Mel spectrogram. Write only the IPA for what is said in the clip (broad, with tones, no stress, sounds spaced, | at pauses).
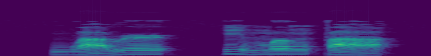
m w ä̰˨˩ ɻ ɻ̩˥ | i˥˩ m ɤ˥ ŋ p ä˥˩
